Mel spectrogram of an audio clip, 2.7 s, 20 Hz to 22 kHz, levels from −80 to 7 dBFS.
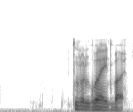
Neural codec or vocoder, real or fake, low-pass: autoencoder, 22.05 kHz, a latent of 192 numbers a frame, VITS, trained on many speakers; fake; 5.4 kHz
